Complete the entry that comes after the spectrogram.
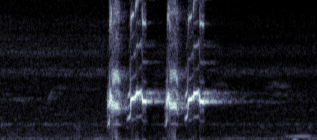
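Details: A sooty-headed bulbul sings a short, loud double phrase of rich chirps, each ending in a bright, level whistle. The background is quiet apart from a faint low hum.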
